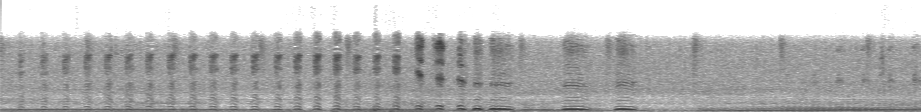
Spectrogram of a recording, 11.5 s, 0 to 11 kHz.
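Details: Great horned owls in pre-season courtship on 7 January 2023, male bringing prey to the female. A long steady train of soft, regular low notes runs for seconds, ending in three strong, deep, prolonged hoots.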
